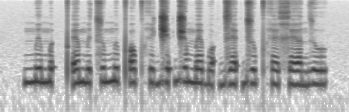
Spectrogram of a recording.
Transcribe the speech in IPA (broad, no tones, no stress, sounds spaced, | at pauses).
m ɪ m ə ʔ pʼ ɛ m ɪ t͡s u m ɪ pʼ ɔ pʰ ɪ d͡ʒ ə ʔ d͡ʒ ɔ m ɛ b ɒ ʔ d͡z ɛ ʔ d͡z u pʰ ɛ x ɛ ɐ̯ n z u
